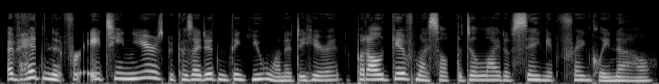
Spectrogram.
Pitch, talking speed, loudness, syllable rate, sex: 215 Hz, 235 wpm, -19 LUFS, 5.6 syllables/s, female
